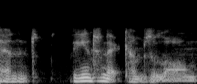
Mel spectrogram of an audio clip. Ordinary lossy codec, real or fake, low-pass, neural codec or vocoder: Opus, 24 kbps; fake; 5.4 kHz; vocoder, 22.05 kHz, 80 mel bands, HiFi-GAN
